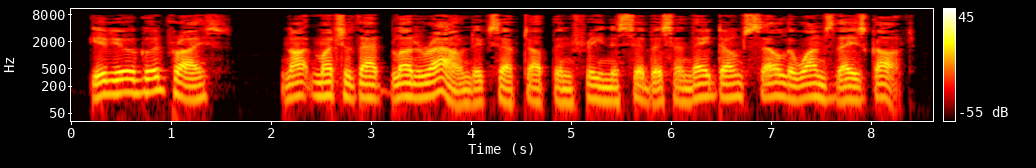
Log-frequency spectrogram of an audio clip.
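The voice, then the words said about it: Horse trader's regional accent. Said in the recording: “said the trader in a Nisi accent”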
